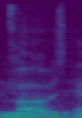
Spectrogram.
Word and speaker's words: Mohs: The center specializes in Mohs. Is that how you pronounce that? – That is correct. – Mohs, M-O-H-S.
